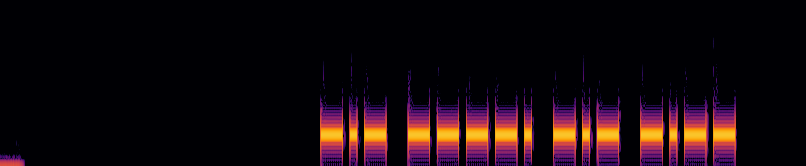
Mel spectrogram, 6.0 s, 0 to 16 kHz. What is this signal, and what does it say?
Morse code, heard as a keyed tone, about 22 wpm, 700 Hz. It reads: K9KY
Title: USA Call Signs - 4 Characters - Repeated 2x - 22wpm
